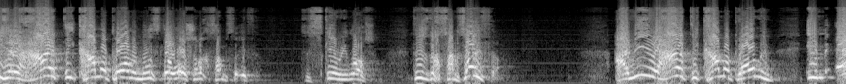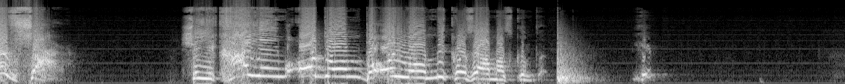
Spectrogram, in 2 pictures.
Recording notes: Shiur recorded in Yeshivas Ohr Reuven, Monsey NY.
